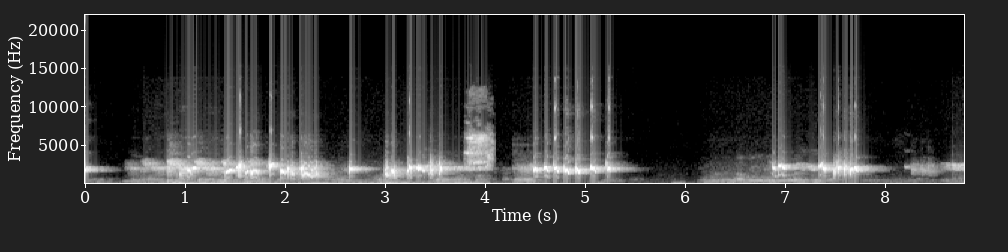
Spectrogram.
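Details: Female Yellow-vented bulbul calling to males, giving bubbly, chattering phrases in bursts of one to two seconds separated by short pauses, with a faint low rumble.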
